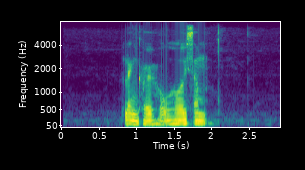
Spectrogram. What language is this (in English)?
Cantonese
